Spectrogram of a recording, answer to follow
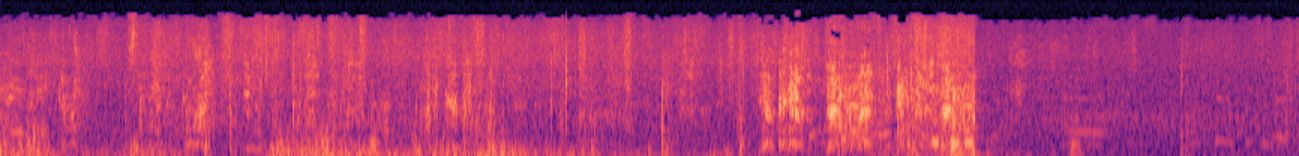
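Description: Jack Russell terrier vocalising as it chases and noses a soccer ball across grass. The sound is loudest a little past the middle and cuts off suddenly about six and a half seconds in.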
